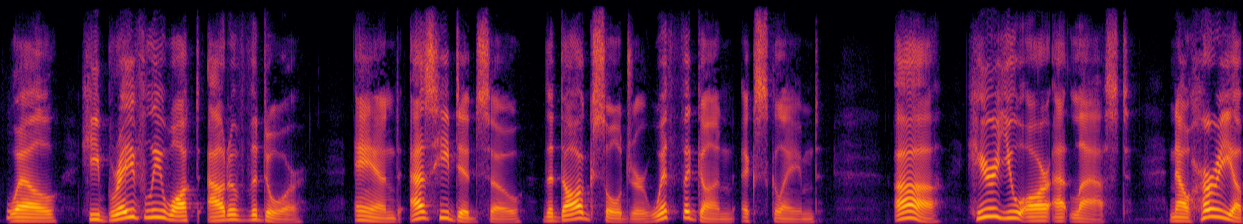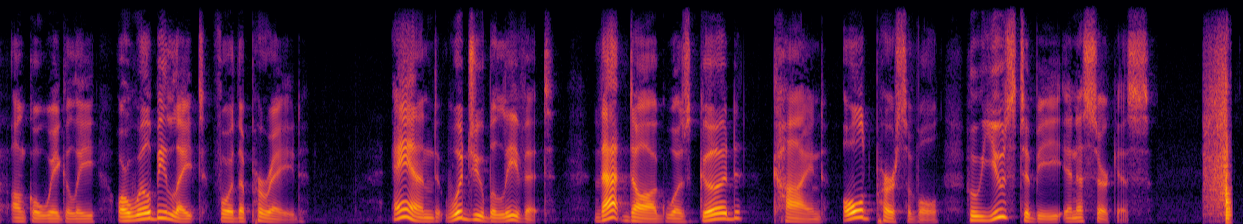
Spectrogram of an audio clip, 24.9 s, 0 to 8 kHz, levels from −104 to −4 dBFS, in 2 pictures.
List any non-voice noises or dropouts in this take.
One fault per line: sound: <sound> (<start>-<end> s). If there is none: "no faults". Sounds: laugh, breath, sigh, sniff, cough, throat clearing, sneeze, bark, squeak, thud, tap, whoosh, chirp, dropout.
sound: thud (24.5-24.8 s)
